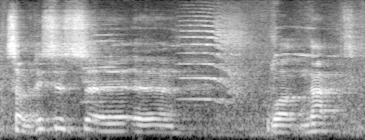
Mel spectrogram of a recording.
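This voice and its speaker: A man from Poland moderating a culture panel in English, with many fillers and a halting delivery. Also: fairly high pitch. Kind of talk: hesitant spoken English at a panel. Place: event hall with audience. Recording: echoey hall, distant mic, noisy.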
